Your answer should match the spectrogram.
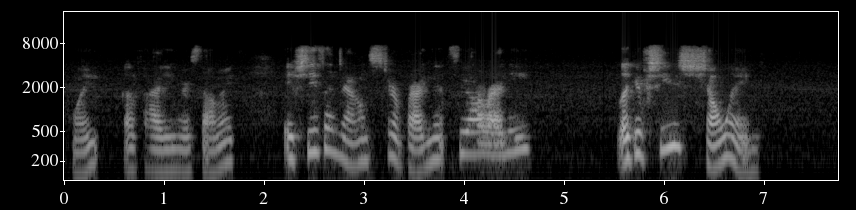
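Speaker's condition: No condition

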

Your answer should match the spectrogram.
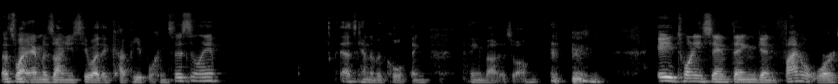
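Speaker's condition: No condition

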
